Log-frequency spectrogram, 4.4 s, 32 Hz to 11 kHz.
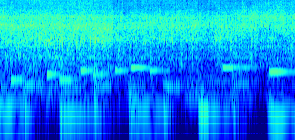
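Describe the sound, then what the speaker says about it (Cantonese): Taiwanese chicken steak deep-frying in oil over medium heat, a steady close bubbling sizzle with a faint tonal whine in the background, no voices. "繼續用中火炸多2至3分鐘就可以拎起備用㗎啦"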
